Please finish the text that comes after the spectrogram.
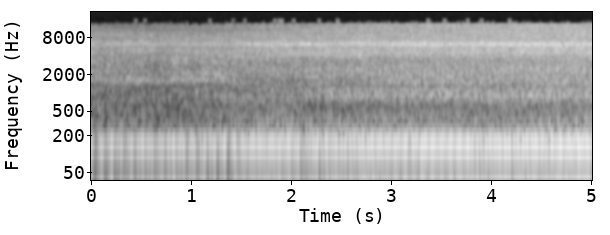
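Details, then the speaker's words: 1985 Chevrolet Camaro Z28 V8 first start after sitting 13 years, new battery fitted; cranks and fires into a deep, steady burble with even beat and no knocks or misses, a healthy idle. "And we got cranking. Wonderful. I believe she runs. And I believe she runs good."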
